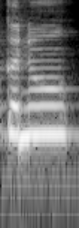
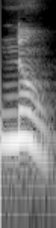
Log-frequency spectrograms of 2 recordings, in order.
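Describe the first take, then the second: First: A k sound comes before the n. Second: The word starts directly with the n. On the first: The speaker calls it wrong. "ये तो नहीं बोल रहे हैं ना" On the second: The speaker calls it right. "के silent है"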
